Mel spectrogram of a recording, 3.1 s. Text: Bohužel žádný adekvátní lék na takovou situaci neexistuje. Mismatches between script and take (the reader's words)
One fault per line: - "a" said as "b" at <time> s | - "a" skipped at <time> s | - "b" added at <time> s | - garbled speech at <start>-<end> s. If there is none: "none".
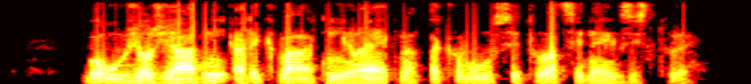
none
